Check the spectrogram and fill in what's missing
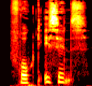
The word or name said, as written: frugtessens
